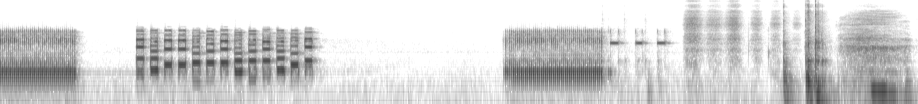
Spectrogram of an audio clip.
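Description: ETSI-style telephone signalling test: bursts of harmonic ringing and caller ID data tones, a steady line tone, DTMF-like beeps, then handset clicks and rustling, all without talk.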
